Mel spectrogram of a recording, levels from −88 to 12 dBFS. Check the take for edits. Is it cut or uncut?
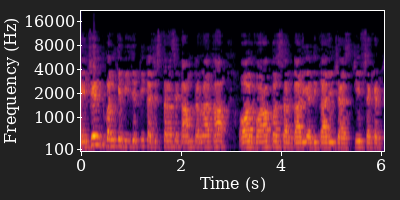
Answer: uncut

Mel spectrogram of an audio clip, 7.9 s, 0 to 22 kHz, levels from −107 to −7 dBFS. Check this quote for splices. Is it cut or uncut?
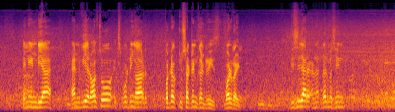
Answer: uncut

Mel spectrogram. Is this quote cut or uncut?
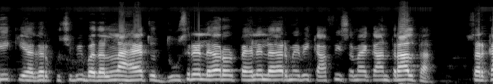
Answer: uncut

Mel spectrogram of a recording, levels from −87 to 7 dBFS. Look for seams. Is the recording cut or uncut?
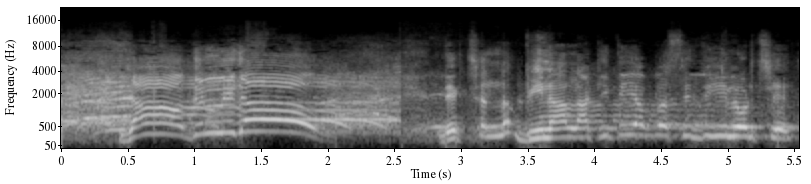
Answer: cut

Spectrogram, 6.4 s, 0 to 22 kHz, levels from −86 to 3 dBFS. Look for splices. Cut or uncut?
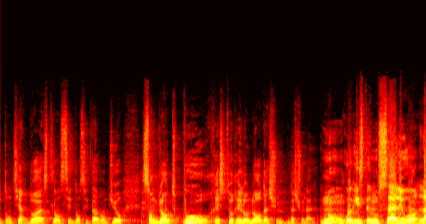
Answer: cut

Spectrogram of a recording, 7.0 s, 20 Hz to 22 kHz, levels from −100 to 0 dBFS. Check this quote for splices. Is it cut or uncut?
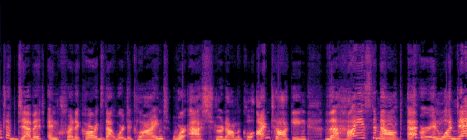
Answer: uncut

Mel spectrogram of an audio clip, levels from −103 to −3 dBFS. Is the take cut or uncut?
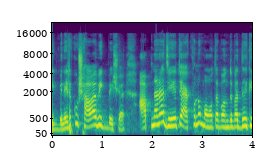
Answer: uncut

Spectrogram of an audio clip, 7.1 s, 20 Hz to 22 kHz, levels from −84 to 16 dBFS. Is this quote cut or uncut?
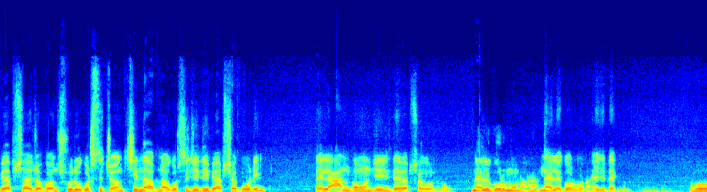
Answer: uncut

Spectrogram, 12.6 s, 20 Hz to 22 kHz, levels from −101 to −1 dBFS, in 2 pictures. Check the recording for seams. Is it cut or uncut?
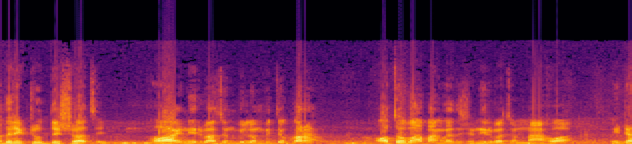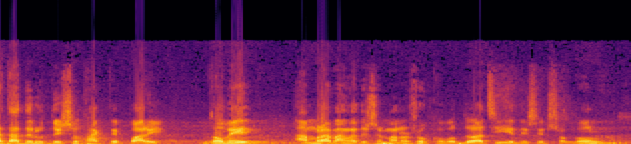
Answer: uncut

